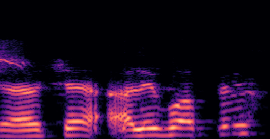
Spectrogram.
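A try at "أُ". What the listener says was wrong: আলিফ নয়, আলিফ হবে না ভাই।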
